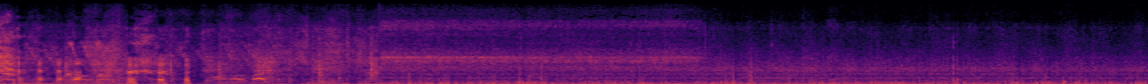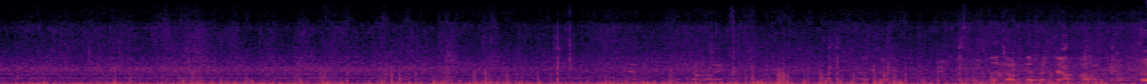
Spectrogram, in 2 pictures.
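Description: Wind rushes loudly and steadily past a moving bicycle.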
